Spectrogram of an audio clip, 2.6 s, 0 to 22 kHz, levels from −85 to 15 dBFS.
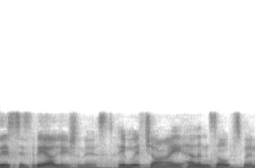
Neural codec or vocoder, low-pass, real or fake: codec, 16 kHz, 1 kbps, FunCodec, trained on LibriTTS, 50 frames a second; 7.2 kHz; fake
